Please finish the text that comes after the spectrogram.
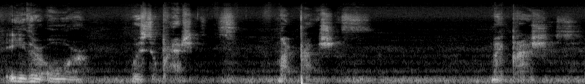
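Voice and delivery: breathy Gollum whisper hissing over precious. Acted. Guru rasps like Gollum over his precious idea. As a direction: whisper it like a creature clutching treasure.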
